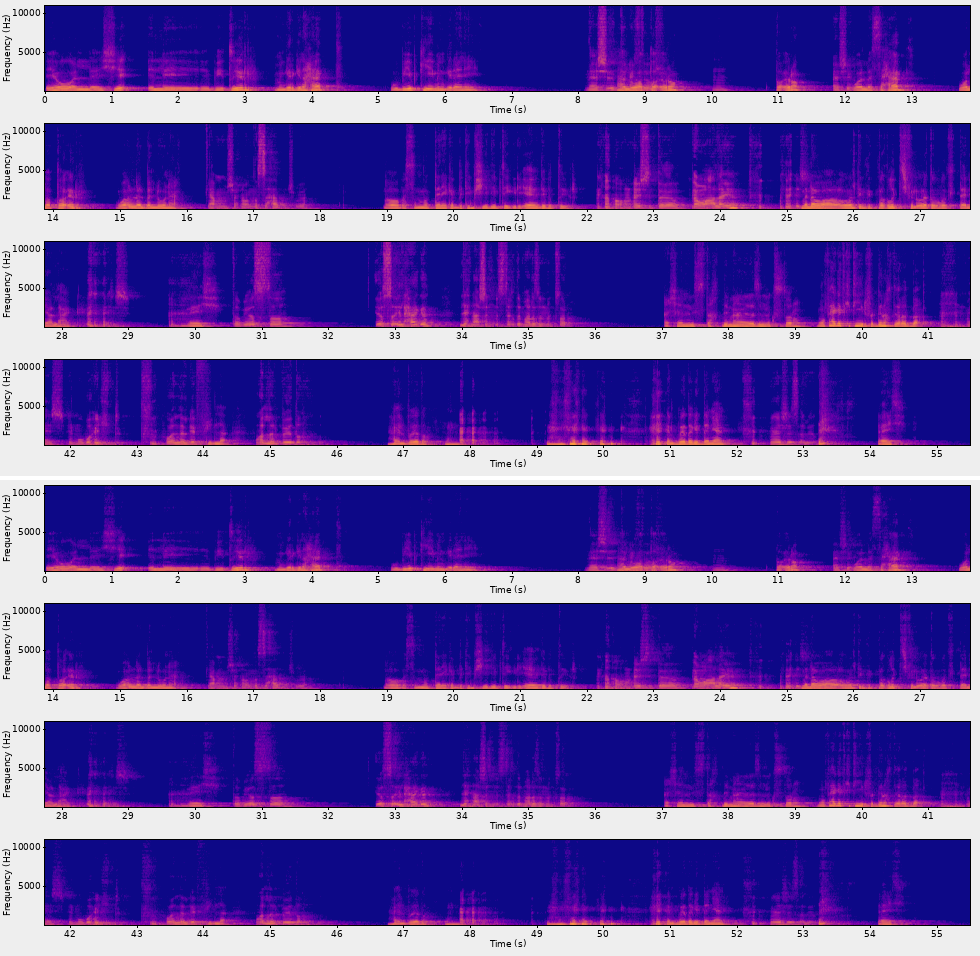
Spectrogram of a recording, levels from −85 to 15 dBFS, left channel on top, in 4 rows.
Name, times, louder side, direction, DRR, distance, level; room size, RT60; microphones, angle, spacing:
voice 1, 0.0-1.2 1.5-3.1 3.4-4.2 5.2-6.5 8.6-9.5 11.0-11.3 12.1-12.9 13.7-14.4 14.9-15.9 19.0-21.7 24.1-24.3 25.2-28.1 29.9-30.3 37.0-40.9 44.1-44.3 46.8-47.8 49.1-50.0 50.7-51.8 53.2-53.5 54.1-54.4, left 4 dB, 45° left, 8 dB, 0.4 m, -23 dB
voice 2, 8.1-9.1 10.0-10.2 11.8-12.1 16.3-17.8 22.1-24.3 24.9-25.3 28.4-29.0 29.6-29.9 30.6-31.4 32.7-33.5 34.0-35.7 41.2-42.6 43.1-44.1 44.8-45.5 52.1-53.2, left 2 dB, 70° left, 3 dB, 1.3 m, -32 dB
20.5 x 18.0 x 2.6 m, 1.2 s
head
